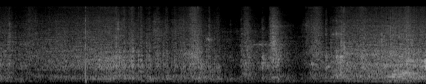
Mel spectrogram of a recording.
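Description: Hand trowel scraping across a bare floor in sweeping strokes, spreading carpet adhesive.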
